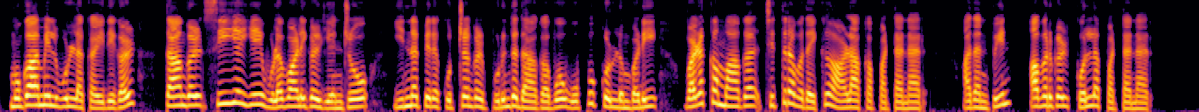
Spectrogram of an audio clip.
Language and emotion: Tamil, neutral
